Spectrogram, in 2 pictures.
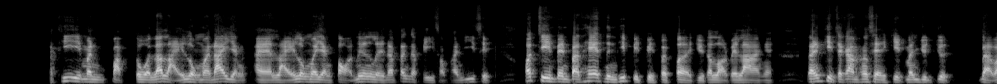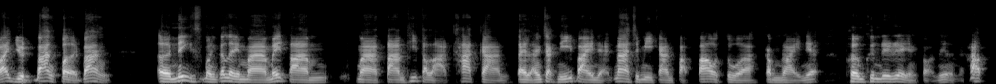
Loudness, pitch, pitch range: -20 LUFS, 115 Hz, 100-145 Hz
